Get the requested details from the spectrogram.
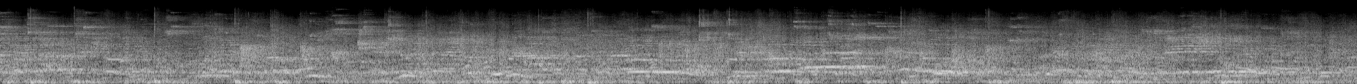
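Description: Sneakers squeak on the hardwood floor.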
